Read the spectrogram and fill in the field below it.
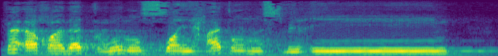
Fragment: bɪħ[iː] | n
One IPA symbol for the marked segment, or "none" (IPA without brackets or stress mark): iː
